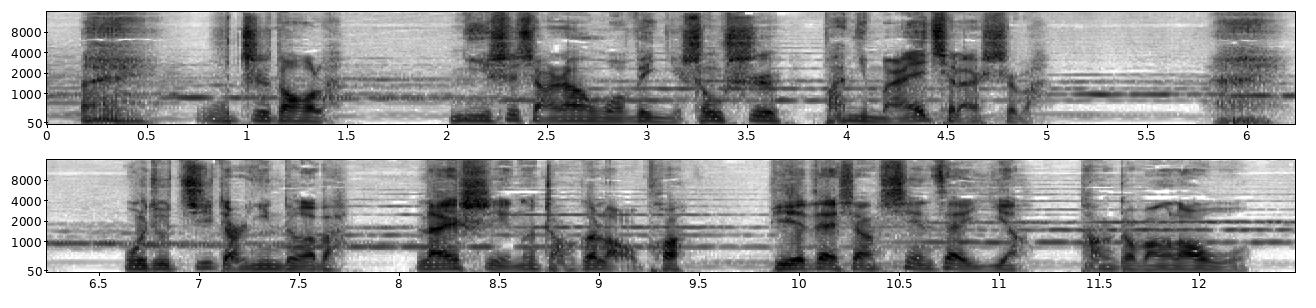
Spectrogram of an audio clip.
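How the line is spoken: Sighing. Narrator (Chinese): 王五叹了一口气说

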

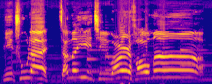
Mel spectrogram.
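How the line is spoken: Calling out again. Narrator (Chinese): 傻瓜熊又喊道

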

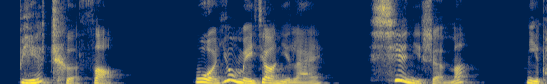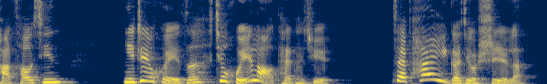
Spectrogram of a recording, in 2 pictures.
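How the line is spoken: Laughing. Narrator (Chinese): 凤姐笑道

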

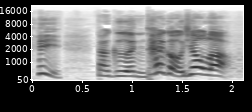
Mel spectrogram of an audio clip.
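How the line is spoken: Laughing. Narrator (Chinese): 司机啊哈哈一笑说

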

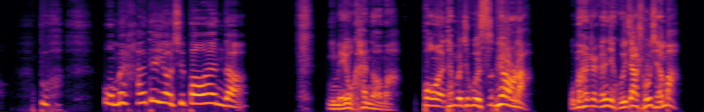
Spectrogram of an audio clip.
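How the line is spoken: Holding back tears. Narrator (Chinese): 邓玲玲止住哭声说

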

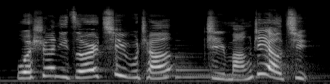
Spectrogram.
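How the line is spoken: Laughing. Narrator (Chinese): 李纨笑道

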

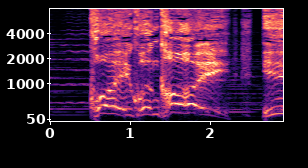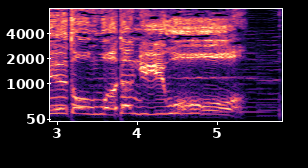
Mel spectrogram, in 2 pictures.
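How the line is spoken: Angry monster roaring. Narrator (Chinese): 怪物生气的对大恶龙吼道

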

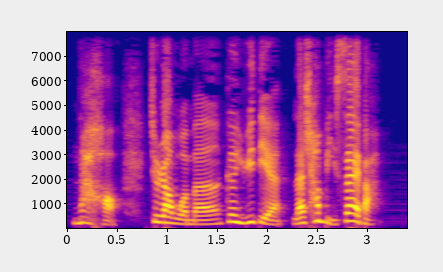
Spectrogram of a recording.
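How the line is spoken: Relieved, smiling. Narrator (Chinese): 妈妈顿了顿，轻轻地把我放下来，舒了一口气，笑着说

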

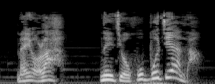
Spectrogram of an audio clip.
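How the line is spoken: Shouting. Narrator (Chinese): 旺堆喊道

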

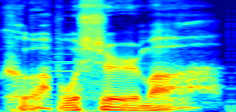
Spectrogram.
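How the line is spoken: Low mutter. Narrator (Chinese): 关小雨低声嘀咕了一句

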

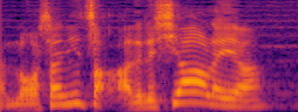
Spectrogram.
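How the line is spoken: Group shouting. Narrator (Chinese): 大伙都喊

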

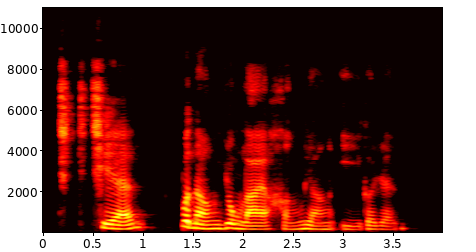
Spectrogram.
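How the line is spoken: Elderly man, slow. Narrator (Chinese): 岳父老大人 缓缓地说

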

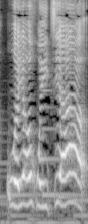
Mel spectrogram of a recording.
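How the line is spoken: Crying. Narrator (Chinese): 麦克终于忍不住哭了起来

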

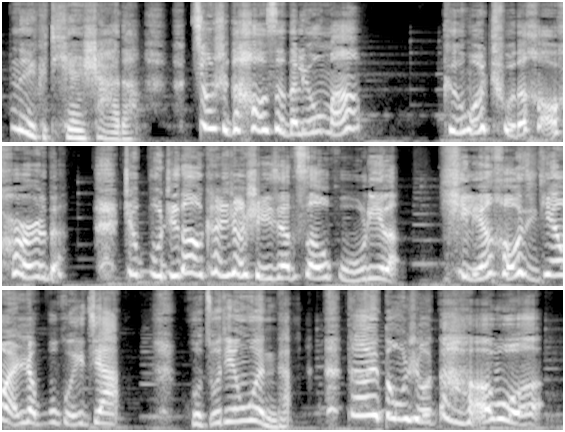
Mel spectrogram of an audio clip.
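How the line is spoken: Sobbing. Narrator (Chinese): 陈寡妇捂着脸呜呜的说，边抽泣边说

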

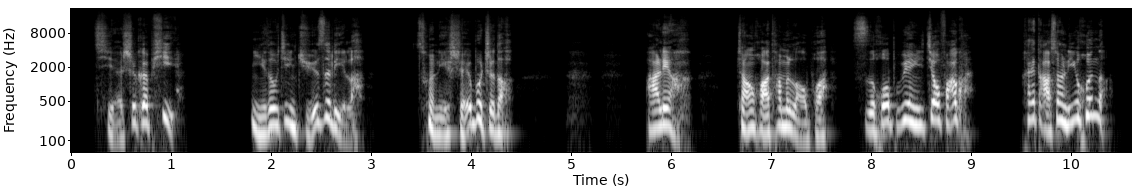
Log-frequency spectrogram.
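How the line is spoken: Furious. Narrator (Chinese): 小兰怒火中烧

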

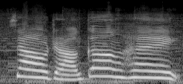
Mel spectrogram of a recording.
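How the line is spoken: Crowd shouting. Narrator (Chinese): 同学们大喊道

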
